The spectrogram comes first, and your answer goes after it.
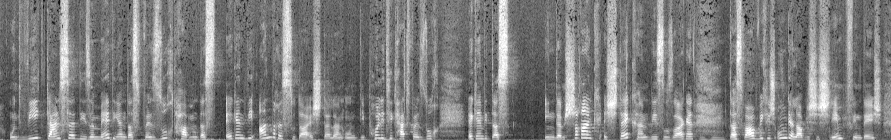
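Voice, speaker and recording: A woman speaks with a Persian accent. Her pace is moderate. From Iran. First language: Persian (speaking German). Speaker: podcast co-host. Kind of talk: live panel discussion. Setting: stage with audience outdoors.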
